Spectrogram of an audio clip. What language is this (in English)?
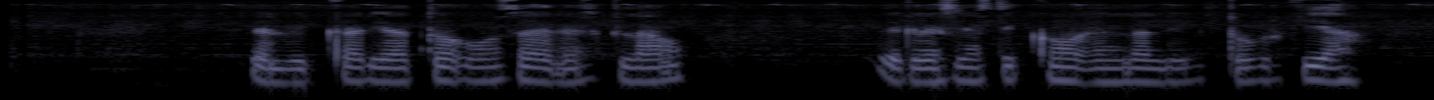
Spanish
